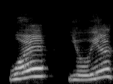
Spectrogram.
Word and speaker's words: 월요일: Jadi cara membacanya si realnya ini naik ya ke atas menggantikan konsonan iong ini. Jadi bukan 월요일 tapi 월요일 gitu ya, disambung bacanya.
